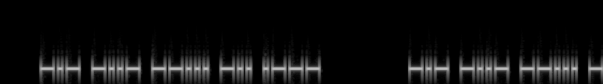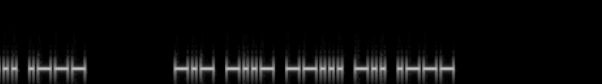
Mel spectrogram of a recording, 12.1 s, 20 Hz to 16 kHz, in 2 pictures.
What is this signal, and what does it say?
Morse code, heard as a keyed tone, about 28 wpm, 700 Hz. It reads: KX7DJ KX7DJ KX7DJ
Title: USA Call Signs - 5 Characters - Repeated 3x - 28wpm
